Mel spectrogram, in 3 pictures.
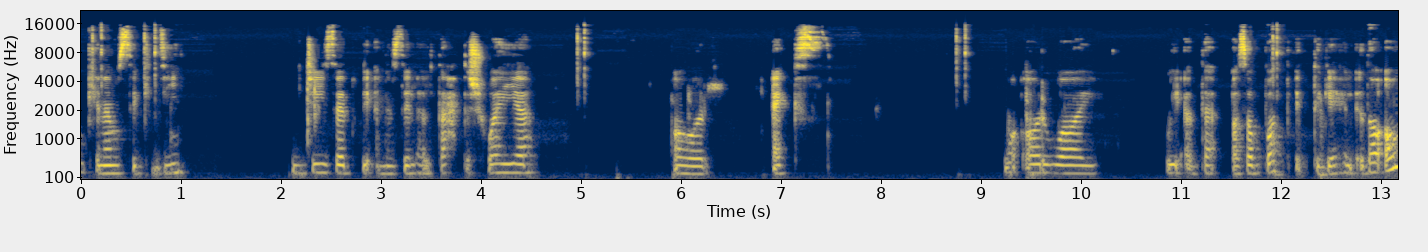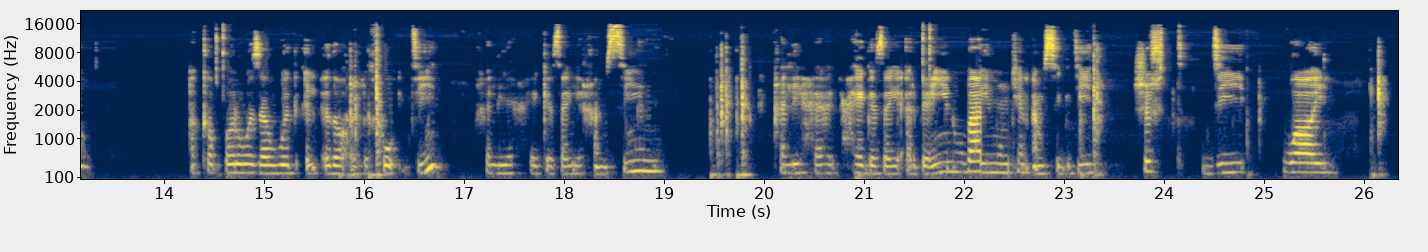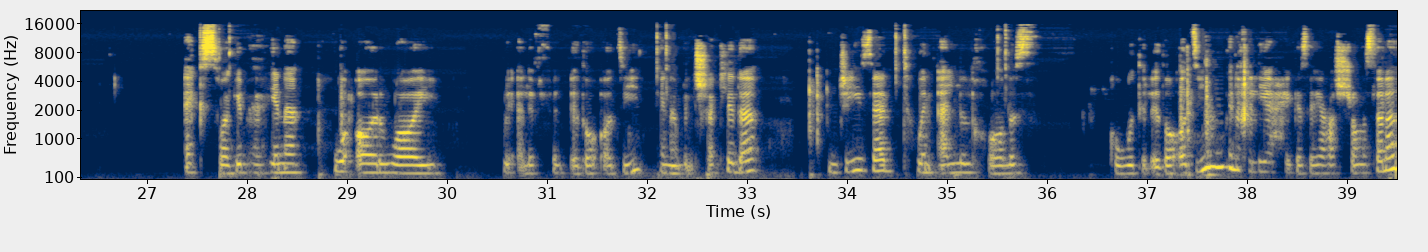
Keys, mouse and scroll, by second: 0.2 click, 1.4 click, 2.7 click, 3.6 g, 7.5 r, 10.8 r, 13.8 s, 16.4-17.9 drag, 20.8-22.1 drag, 24.0 drag, 25.7 shift+d, 30.7 s, 31.2 r, 36.0 g, 38.0-39.5 drag.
